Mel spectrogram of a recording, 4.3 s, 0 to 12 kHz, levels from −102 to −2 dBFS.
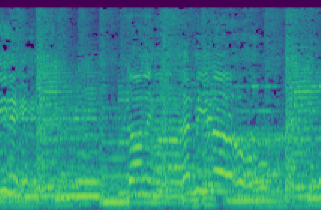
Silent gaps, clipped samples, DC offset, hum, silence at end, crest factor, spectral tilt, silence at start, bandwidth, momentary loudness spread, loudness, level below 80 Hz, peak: none; under 0.1%; under 0.1%; none; 0 s; 12 dB; -5 dB/octave; 0 s; 11 kHz; 4 LU; -23 LUFS; -50 dBFS; -10 dBFS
